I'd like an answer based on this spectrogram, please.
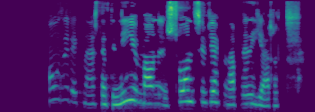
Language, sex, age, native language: Icelandic, female, 40-49, Icelandic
